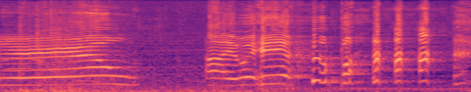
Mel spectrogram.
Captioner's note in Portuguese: risos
